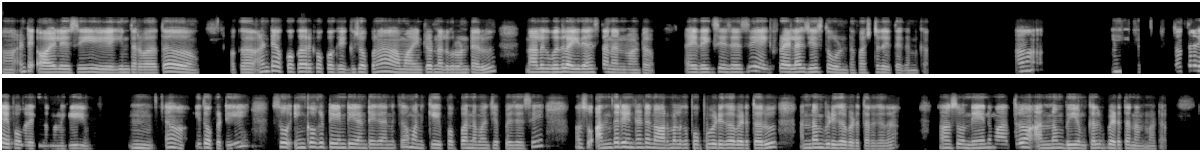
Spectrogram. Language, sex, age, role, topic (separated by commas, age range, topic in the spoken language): Telugu, female, 25-29, guest, రాత్రి భోజనం తక్కువ సమయంలో తయారు చేయడానికి ఏమైనా సులభమైన పద్ధతులు చెప్పగలరా?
